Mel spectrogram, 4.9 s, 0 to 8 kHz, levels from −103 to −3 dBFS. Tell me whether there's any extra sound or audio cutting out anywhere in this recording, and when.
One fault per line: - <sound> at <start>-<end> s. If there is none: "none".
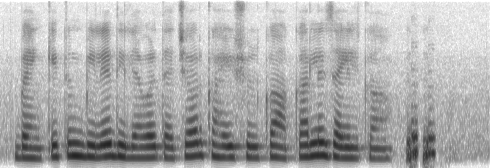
- laugh at 4.1-4.4 s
